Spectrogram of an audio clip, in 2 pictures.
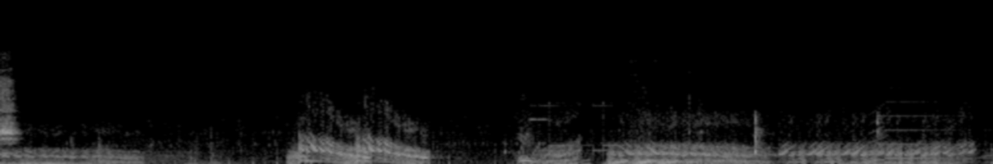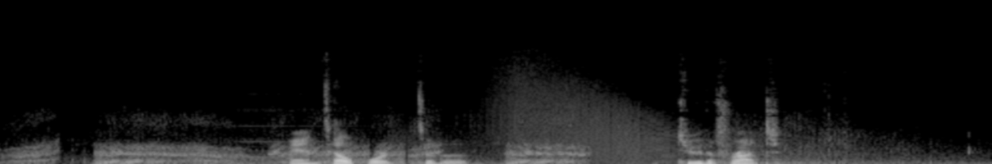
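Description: Ghostly video game sound effects whoosh and warble.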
